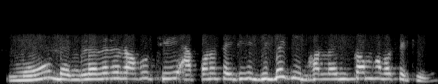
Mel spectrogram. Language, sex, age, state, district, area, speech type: Odia, female, 60+, Odisha, Gajapati, rural, conversation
